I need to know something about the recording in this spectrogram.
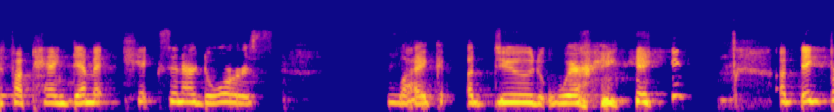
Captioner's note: laughing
